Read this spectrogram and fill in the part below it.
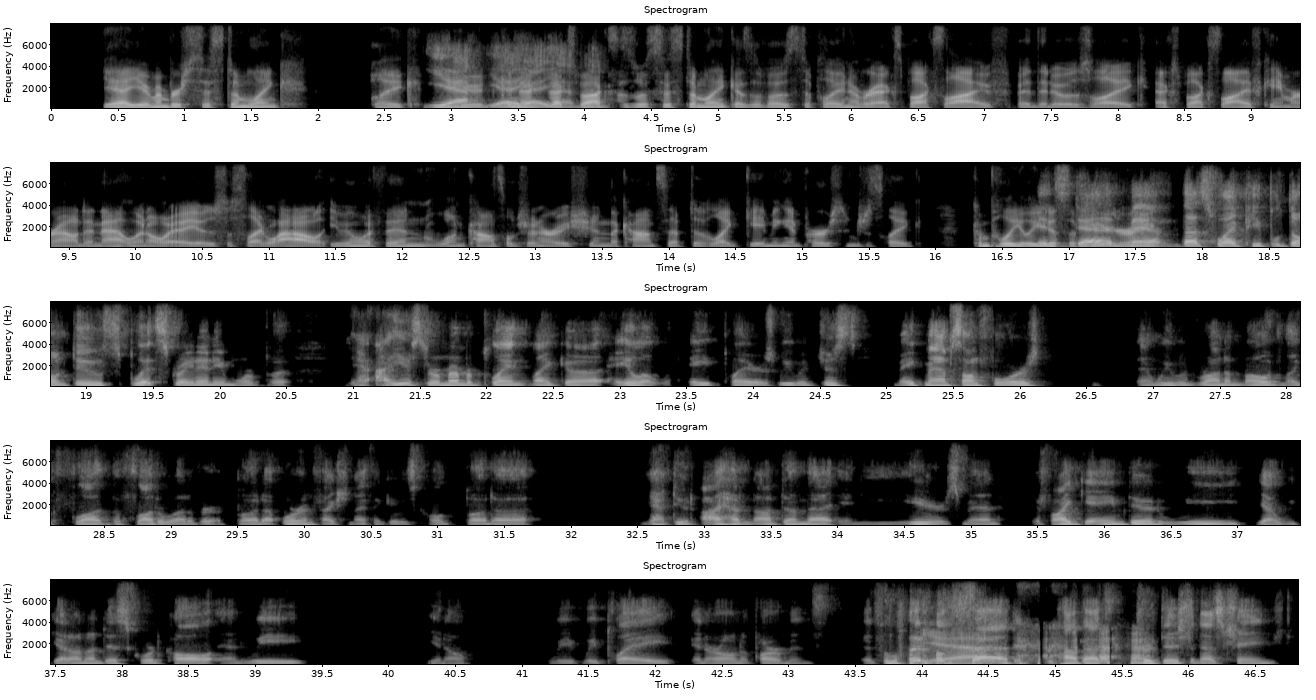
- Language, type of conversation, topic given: English, unstructured, What role does tradition play in your daily life?
- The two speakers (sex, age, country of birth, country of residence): male, 30-34, United States, United States; male, 35-39, United States, United States
- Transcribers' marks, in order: other background noise; laughing while speaking: "a little"; laugh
